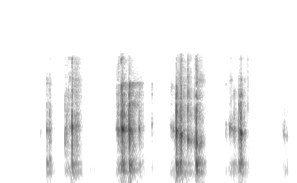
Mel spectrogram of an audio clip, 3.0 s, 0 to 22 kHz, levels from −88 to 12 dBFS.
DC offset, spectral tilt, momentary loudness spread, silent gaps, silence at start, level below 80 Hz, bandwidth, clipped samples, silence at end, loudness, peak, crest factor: under 0.1%; 0 dB/octave; 21 LU; 0.96-1.11 s, 1.58-1.69 s, 2.11-2.25 s; 0.65 s; -74 dBFS; 7.6 kHz; under 0.1%; 0.5 s; -27 LUFS; -2 dBFS; 28 dB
